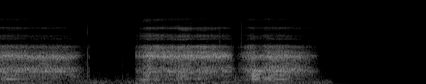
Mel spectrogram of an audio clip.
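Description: Raspy, breathy vocal sound, like hoarse gasps, heard three times. The last one cuts off suddenly.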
